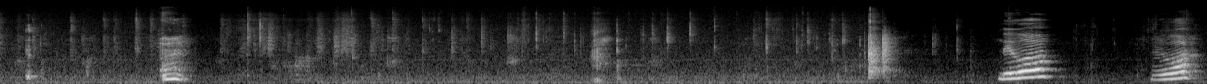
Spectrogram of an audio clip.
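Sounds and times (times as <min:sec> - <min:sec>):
chewing and lip smacking: 0:00.0 - 0:01.6, 0:02.2 - 0:08.7
lettuce crackling: 0:00.0 - 0:09.8.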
